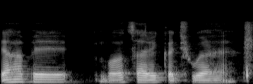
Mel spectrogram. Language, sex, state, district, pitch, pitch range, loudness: Hindi, male, Uttar Pradesh, Etah, 105 Hz, 100-115 Hz, -21 LUFS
